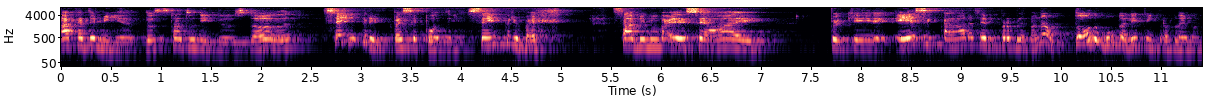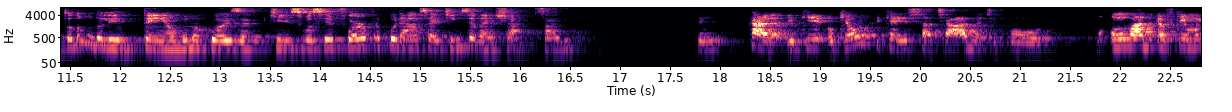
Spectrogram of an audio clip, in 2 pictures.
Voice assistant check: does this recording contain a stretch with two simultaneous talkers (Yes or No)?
No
